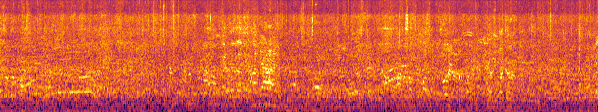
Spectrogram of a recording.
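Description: A large crowd chatters and calls out loudly all around.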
